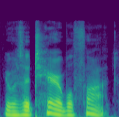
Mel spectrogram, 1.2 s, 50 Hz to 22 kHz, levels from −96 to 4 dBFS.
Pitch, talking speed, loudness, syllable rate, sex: 115 Hz, 250 wpm, -17 LUFS, 6.9 syllables/s, male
